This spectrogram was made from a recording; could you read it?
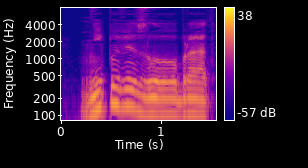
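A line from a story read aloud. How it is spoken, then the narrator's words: Sighing. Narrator (Russian): вздохнул он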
